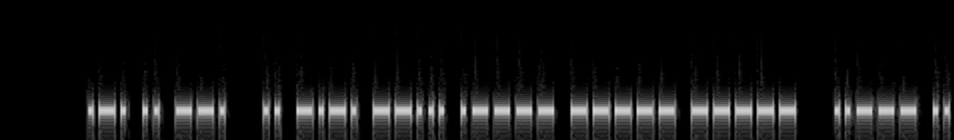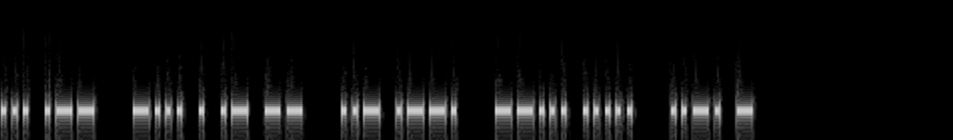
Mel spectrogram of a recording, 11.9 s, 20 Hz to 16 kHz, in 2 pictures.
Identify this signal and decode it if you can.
Morse code, heard as a keyed tone, about 34 wpm, 700 Hz. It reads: RIG IC7100 25W BEAM UP 75 FT
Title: Practice QSO - Exchange 2 - Info - 35wpm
